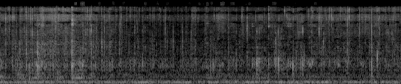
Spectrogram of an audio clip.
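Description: An egg fries in a lot of hot oil, a dense, close crackling sizzle that holds steady throughout with a few brief pops, no one talking.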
